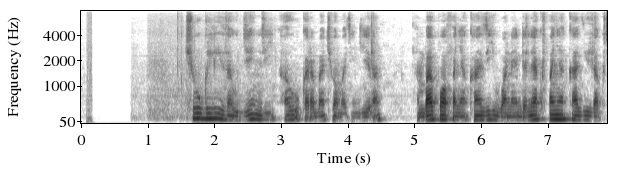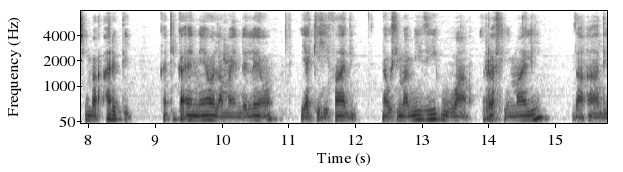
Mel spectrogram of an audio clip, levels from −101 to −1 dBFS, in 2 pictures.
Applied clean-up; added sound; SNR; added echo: none; none; none; none.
